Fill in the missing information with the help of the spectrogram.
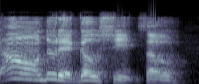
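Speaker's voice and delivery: high, put-on voice of a spooked cousin; high mock-nervous cousin voice; scared cousin. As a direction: play the cousin backing off the ghost. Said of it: "Rodney was like".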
